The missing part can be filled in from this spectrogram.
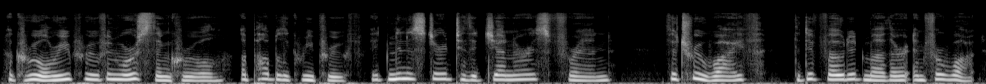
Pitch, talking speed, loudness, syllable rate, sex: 210 Hz, 140 wpm, -15 LUFS, 4.4 syllables/s, female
